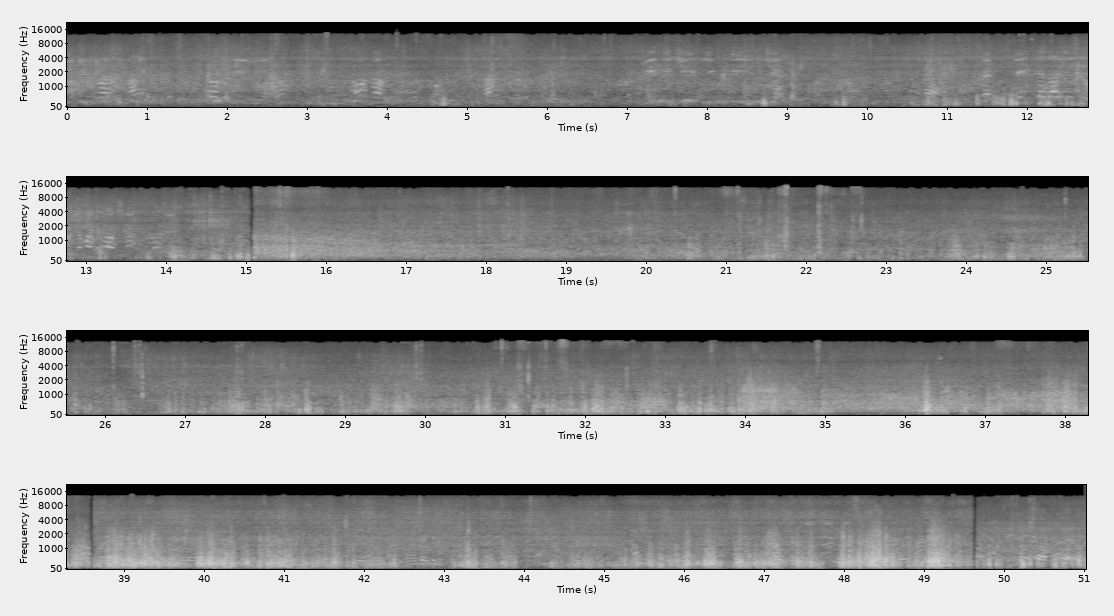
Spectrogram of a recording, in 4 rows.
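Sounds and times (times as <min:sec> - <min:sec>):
people talking outdoors: 0:00.0 - 0:15.1, 0:38.6 - 0:51.0.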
